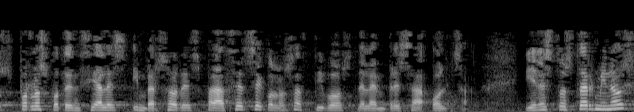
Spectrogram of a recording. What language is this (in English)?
Spanish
